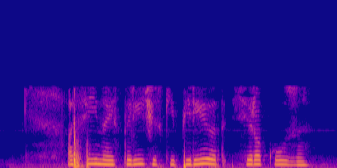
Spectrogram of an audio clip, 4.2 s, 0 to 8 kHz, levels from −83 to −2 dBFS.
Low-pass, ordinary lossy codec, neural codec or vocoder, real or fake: 7.2 kHz; AAC, 16 kbps; none; real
